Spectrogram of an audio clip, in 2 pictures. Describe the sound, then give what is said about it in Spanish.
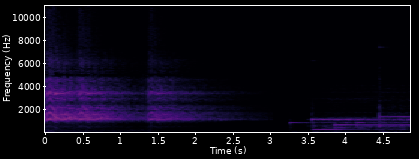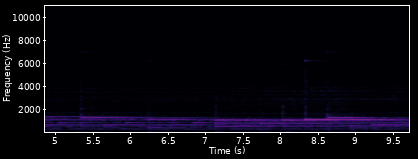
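A harsh, raspy crow caw sounds loudly and fades over a few seconds, then a brief pause gives way to steady, ringing bell-like chimes with no talking. “Estás entrando en la posada del cuervo.”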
